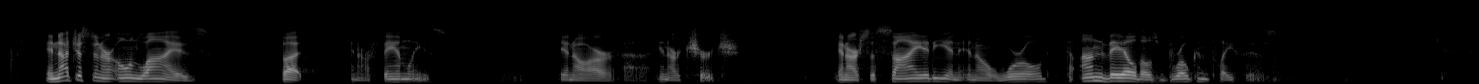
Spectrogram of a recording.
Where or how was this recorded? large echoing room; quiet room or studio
large echoing room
